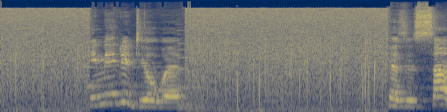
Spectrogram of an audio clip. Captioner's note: tv static; more sound effects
